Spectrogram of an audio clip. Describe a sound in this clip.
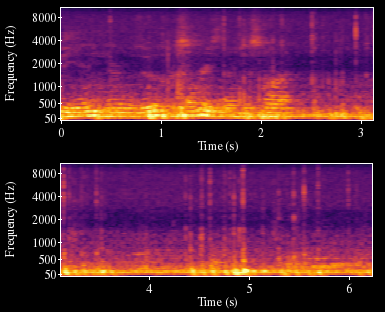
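Keys click as someone types on a keyboard.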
